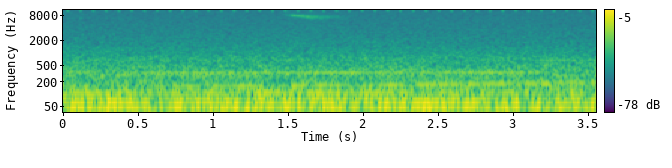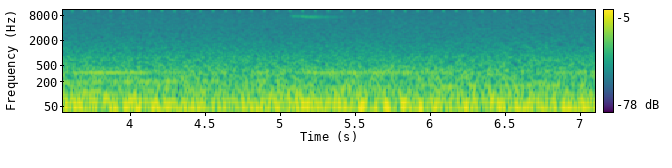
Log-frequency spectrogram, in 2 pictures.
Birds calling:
unidentified bird

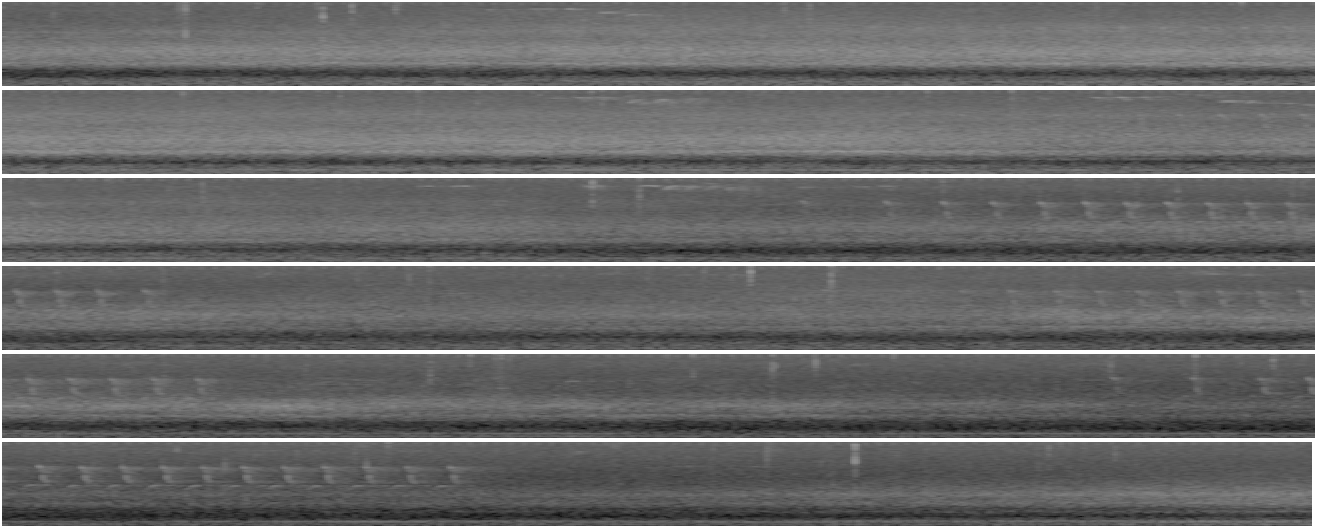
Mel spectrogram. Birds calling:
Northern Cardinal (Cardinalis cardinalis), Black-capped Chickadee (Poecile atricapillus)

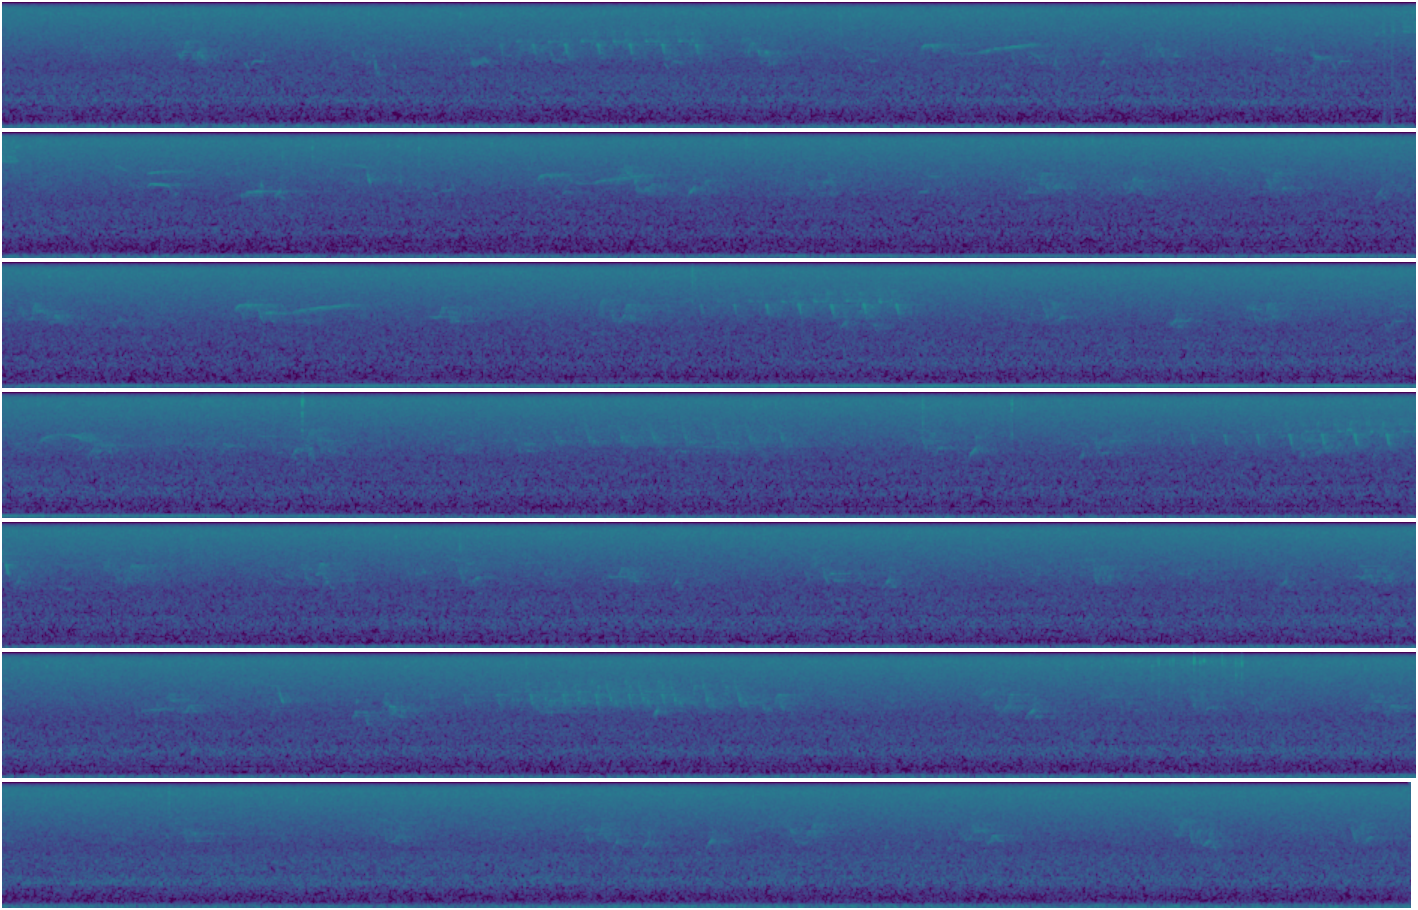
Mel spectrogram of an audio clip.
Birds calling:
Ovenbird (Seiurus aurocapilla), Eastern Wood-Pewee (Contopus virens), Red-eyed Vireo (Vireo olivaceus)

